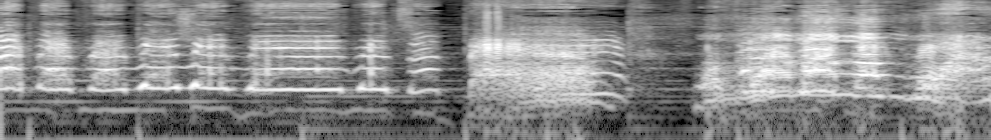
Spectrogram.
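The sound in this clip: A person imitates a dog, voicing loud, repeated yelping barks and whimper-like cries in a quick series.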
